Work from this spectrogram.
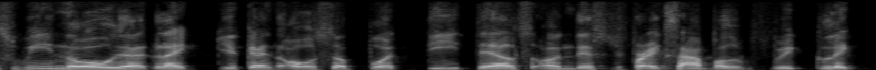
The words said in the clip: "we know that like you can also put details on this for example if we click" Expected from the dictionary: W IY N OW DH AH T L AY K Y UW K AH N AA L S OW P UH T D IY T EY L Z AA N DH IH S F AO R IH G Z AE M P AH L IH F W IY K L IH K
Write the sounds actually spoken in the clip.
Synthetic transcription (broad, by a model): W IY N OW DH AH T L AY K Y UW K AH N AA L S OW P UH T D IY T EY L S AA N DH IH S F AO R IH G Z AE M P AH L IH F W IY K L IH K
